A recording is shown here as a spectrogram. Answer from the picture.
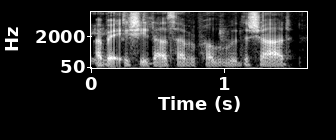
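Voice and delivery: fast whisper; whispering conspiratorially. Acted. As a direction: whisper it like a secret. Conspiratorial joke about mum.

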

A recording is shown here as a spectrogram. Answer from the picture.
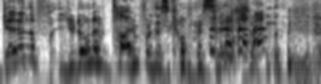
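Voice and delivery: high-pitched, exasperated shout; impatient shout breaking toward laughter; urgent yelled order. Acted. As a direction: cut the argument short, loud and high. Impatient order to get in boat.

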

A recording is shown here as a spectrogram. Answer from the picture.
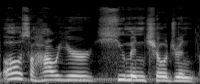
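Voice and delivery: mocking pet owner. Pet owner quizzing a parent, high mocking voice. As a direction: lampoon a pet parent asking about human children. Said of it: "I've seen people go like".

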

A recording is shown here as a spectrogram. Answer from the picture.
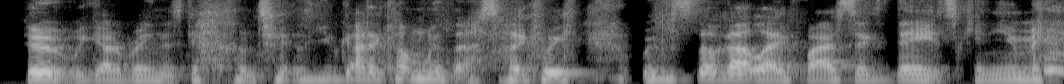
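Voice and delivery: loud, high, eager acted invitation; imitated excited pleading. Guitarist invites the trainer on tour, imitated excited plea. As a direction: talk someone into joining, thrilled and urgent.

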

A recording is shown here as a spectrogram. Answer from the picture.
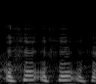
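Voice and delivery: soft, high little whimpers; imitated dainty sobbing, quiet; small mock crying. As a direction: whimper politely in pretend tears. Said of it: "Like, not like".

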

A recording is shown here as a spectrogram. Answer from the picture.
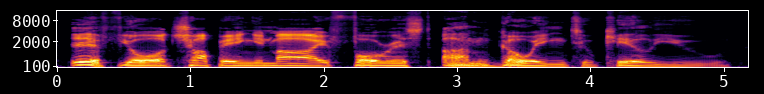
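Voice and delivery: loud, high menacing troll. Acted. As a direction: bellow the threat like a troll. Troll threatens the ash lad.

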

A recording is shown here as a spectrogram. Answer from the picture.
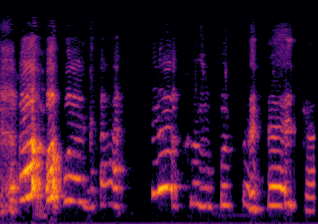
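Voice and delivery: high, drawn-out words through laughter; laughing too hard to talk; helpless laughter. Real, not acted. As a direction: gasp it out while cracking up. Helpless laughter after own joke.

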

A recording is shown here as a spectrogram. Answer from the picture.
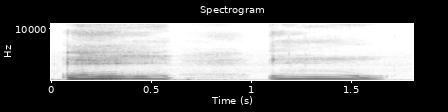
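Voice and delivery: high, loud oohs of realisation; sudden excitement. Real, not acted. Podcaster as the thoughts come rolling in, excited. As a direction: burst out as the idea hits. Sudden idea while talking.

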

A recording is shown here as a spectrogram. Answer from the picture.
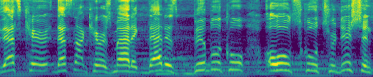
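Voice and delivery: loud, high preaching build; fiery preaching. Acted. Pastor preaching hard to the church, loud and high. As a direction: preach it out to the congregation.

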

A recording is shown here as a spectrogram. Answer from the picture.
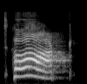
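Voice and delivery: a loud, high, falling Talk; disbelieving shout. Retold or imitated. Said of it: "and I was like".

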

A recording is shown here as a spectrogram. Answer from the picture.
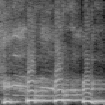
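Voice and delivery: sudden high-pitched laugh breaking out; high burst of laughter. Real, not acted. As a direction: laugh out loud, high and short. Laughs at his own story.

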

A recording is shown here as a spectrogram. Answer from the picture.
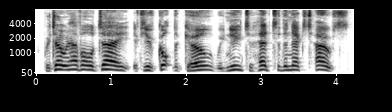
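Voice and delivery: high, loud impatient soldier's call; calling from downstairs. A narrator's reading. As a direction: holler up the stairs to your squad. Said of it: "another soldier said from downstairs".

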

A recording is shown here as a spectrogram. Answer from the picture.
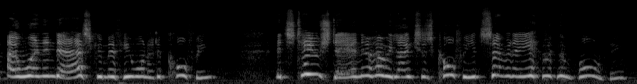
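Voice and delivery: high, loud British lady gasping out the scandal; hammed-up posh British woman. Girlfriend telling boyfriend William about his naked flatmate, hammed-up posh British accent. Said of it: "you have to do a British accent".

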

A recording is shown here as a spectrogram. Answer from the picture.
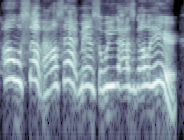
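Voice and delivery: very high, chirpy friendly greeting; sing-song niceness; friendly self. Retold or imitated. Comic showing how friendly he was to staff, high chirpy voice. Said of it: "me being like".

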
